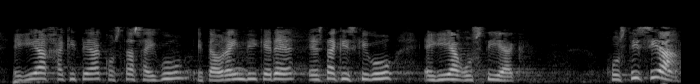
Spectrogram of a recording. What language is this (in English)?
Basque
